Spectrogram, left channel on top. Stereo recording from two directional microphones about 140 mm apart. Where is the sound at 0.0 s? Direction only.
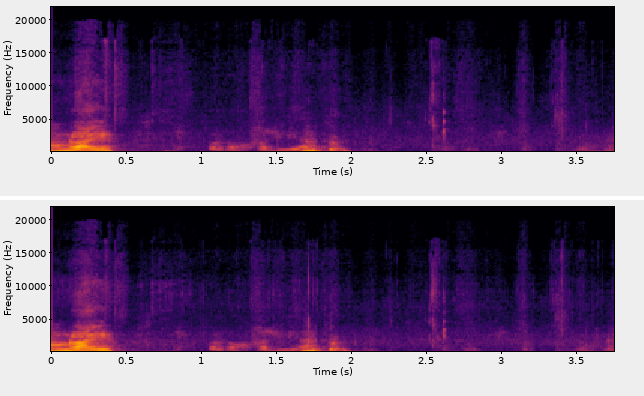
20° left (ahead or behind).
